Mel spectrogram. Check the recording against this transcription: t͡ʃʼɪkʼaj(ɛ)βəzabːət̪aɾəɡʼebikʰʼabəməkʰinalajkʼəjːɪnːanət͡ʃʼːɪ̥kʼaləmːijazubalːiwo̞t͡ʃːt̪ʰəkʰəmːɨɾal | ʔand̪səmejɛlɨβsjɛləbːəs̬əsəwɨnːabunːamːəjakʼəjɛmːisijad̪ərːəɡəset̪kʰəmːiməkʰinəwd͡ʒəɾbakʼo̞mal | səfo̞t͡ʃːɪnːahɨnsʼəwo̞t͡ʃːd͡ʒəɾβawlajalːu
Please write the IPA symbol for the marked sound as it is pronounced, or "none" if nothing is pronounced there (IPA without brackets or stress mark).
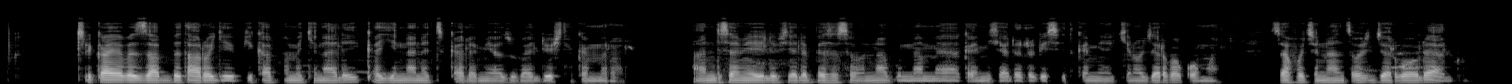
ɛ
